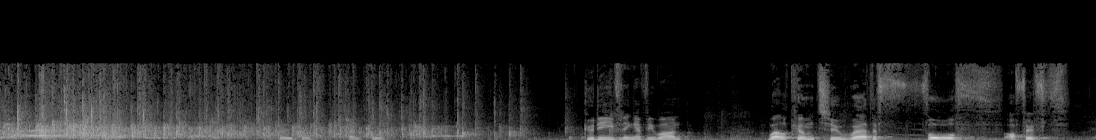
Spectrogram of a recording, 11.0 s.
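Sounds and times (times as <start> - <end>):
applause: 0.0 - 5.5
speech: 2.8 - 4.0, 5.8 - 7.0, 7.7 - 10.6.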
